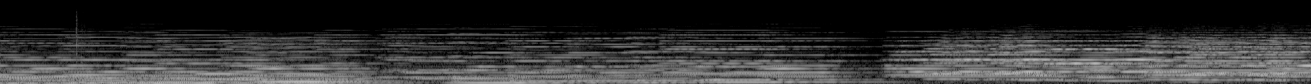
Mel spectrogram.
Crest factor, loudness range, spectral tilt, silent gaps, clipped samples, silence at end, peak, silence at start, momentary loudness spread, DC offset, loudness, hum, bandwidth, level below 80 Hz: 16 dB; 6 LU; -7 dB/octave; none; under 0.1%; 0 s; -8 dBFS; 0 s; 10 LU; under 0.1%; -25 LUFS; none; 10 kHz; -36 dBFS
